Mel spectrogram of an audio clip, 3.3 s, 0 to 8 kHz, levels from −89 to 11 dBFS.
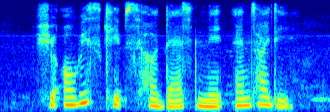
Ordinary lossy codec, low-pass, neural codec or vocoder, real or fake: Opus, 24 kbps; 7.2 kHz; none; real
